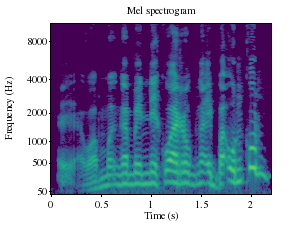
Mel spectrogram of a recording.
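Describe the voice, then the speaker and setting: A man's voice: on the high side, sing-song, quick pace, darkish tone, no room sound, clean studio sound. A man with an Ilocano accent playing a grumbling, exasperated village captain in a comedy drama. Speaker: lead actor in a comedy drama. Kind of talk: Filipino radio-style comedy drama acting.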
